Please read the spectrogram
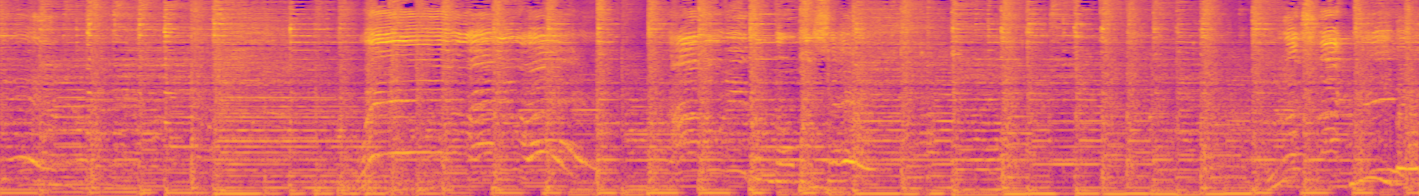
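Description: Live rock band playing: a male lead singer with a mandolin, electric guitar, keyboards and drums over a steady pulsing bass line, the voice coming in with long sliding notes in phrases.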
